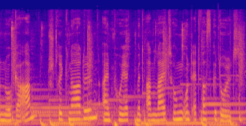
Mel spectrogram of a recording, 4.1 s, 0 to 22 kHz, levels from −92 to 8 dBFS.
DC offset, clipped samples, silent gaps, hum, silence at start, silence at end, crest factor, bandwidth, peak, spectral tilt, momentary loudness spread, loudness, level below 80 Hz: under 0.1%; under 0.1%; none; none; 0 s; 0 s; 14 dB; 16 kHz; -2 dBFS; -6.5 dB/octave; 4 LU; -16 LUFS; -26 dBFS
